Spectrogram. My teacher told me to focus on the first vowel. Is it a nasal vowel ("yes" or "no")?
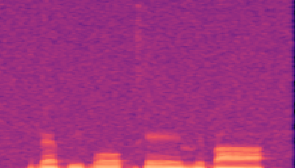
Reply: no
